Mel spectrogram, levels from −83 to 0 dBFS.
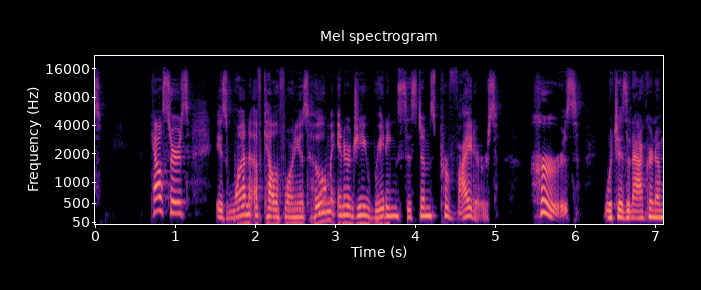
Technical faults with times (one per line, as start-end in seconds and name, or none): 1.77-3.68 overlap-add ripple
